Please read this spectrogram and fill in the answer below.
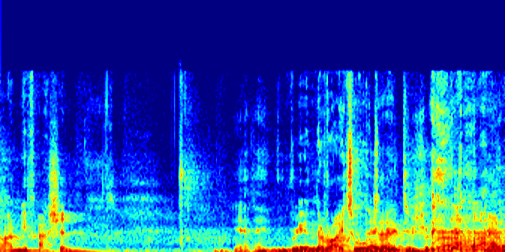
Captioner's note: laughing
